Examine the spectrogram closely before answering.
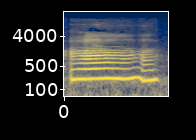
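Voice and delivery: a lightly voiced low "ah" for the doctor; mild little-pig ah at the doctor's; open-wide ah. George opens mouth for doctor.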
